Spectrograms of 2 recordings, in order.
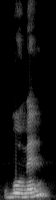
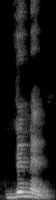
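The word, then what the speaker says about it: women: children एक महिला को वुमेन कई महिलाओं को विमेन यहां पर वो मेन वो मेन यहां प्लूरल फॉर्म में मेमन प्रोनंसिएशन में बोलेंगे मेमन स्पेलिंग भी चेंज है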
